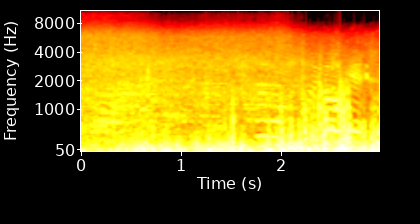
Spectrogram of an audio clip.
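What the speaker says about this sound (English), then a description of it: "It is windy out here." Wind buffets the microphone on the open deck of the Oasis of the Seas cruise ship at sea: a gusty, low roar that never lets up, with faint voices underneath.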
